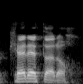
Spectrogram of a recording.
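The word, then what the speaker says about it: Querétaro: So I'd love to hear why you, and can you pronounce the name of the town again? Sure, Queretaro. Queretaro.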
